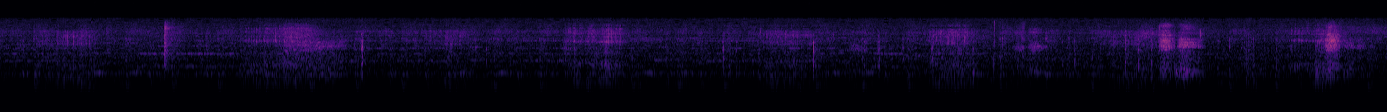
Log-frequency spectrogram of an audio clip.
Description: Our American friend passing out on the couch and snoring... sounds of music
